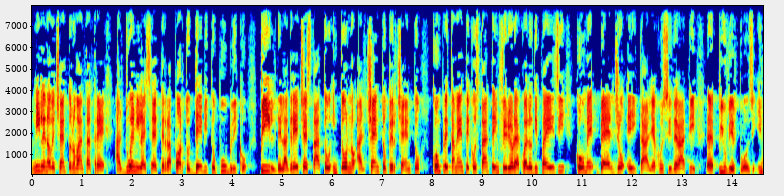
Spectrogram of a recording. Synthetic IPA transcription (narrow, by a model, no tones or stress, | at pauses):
lmilːenːɔvet͡ʃɛnt̪onovant̪at̪ɾɛa̰ld̪uemiːlaesːɛt̪ːelrːapːɔrt̪od̪ɛːbit̪opubːlikopild̪elːaɡɾɛːt͡ʃaɛst̪aːt̪oint̪ornoʔalt͡ʃɛnt̪opert͡ʃɛnt̪okomplet̪ament̪ekost̪ant̪eiɱfeɾjoːɾeakːwelːod̪ipaeːzikomebɛld͡ʒoʔeit̪aːljakonsid̪eɾaːt̪ipjuvːirt̪uoːziʔi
